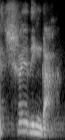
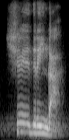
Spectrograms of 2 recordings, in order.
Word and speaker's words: Schrödinger: Fíjense Schrödinger, que se pronuncia Schrödinger, ¿verdad? Schrödinger. Entonces esa O en realidad se pronuncia como una E, pero ustedes abren la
